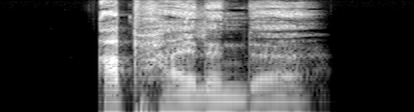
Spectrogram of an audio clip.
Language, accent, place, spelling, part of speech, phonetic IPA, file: German, Germany, Berlin, abheilende, adjective, [ˈapˌhaɪ̯ləndə], De-abheilende.ogg
- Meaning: inflection of abheilend: 1. strong/mixed nominative/accusative feminine singular 2. strong nominative/accusative plural 3. weak nominative all-gender singular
